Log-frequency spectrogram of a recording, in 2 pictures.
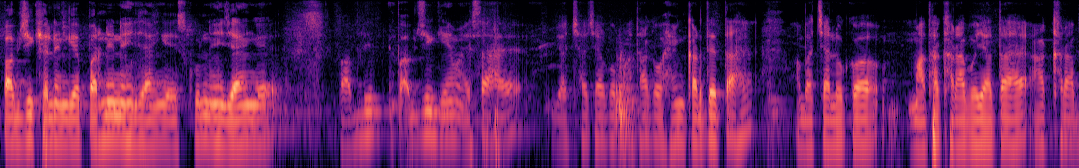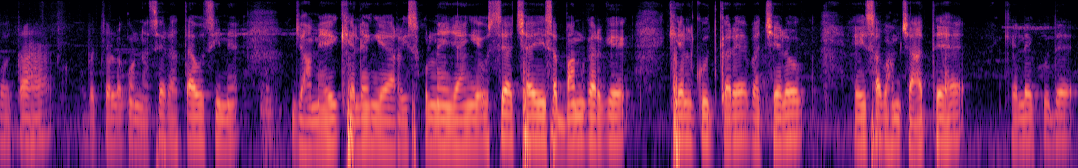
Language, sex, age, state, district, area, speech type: Hindi, male, 30-45, Bihar, Vaishali, urban, spontaneous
